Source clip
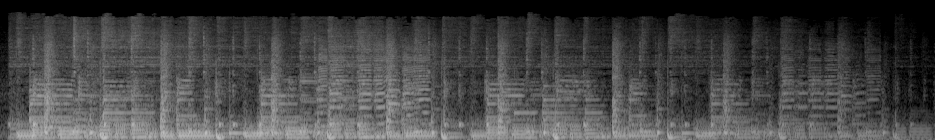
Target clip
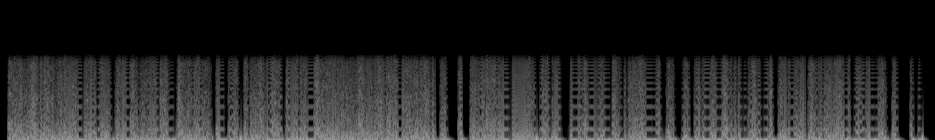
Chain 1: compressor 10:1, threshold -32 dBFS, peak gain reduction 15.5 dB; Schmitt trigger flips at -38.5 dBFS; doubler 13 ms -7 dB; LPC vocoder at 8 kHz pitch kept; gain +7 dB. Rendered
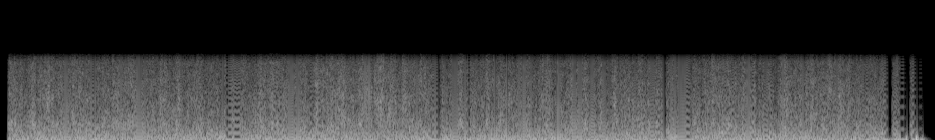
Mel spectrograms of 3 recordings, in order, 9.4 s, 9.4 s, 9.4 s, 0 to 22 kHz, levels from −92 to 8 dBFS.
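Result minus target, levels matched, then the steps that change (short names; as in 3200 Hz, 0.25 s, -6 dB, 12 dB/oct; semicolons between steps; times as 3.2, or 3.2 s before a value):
compressor: peak gain reduction -7 dB
change: compressor 10:1, threshold -40 dBFS, peak gain reduction 22.5 dB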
